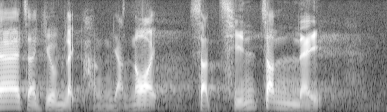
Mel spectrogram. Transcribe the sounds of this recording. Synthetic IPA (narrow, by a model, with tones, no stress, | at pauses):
ɛ˥t͡sɐ˨wkiː˧wlɪ̰˨k̚hɐ˨˩ŋjɐ̰˨˩nɔː˧jsɐ˨t̚t͡sʰiː˨˥nt͡sɐ˥nne˨˧j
